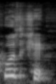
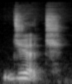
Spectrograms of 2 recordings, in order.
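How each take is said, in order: First: "juzgue" in two syllables with oo; mispronounced. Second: "judge" as juhj; "judge" in one syllable; correct pronunciation. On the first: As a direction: say "juzgue" with two Spanish h sounds. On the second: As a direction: say "judge" with j at both ends. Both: Shown as a demonstration. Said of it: "The correct pronunciation is".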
